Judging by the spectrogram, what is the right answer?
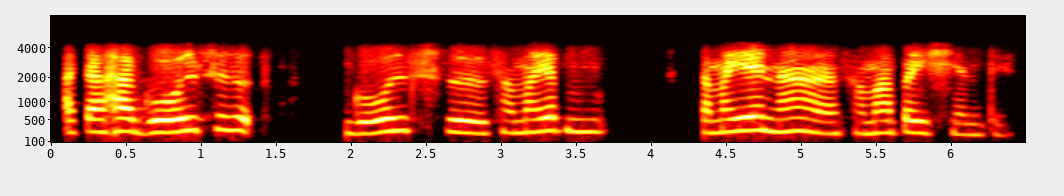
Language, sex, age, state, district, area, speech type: Sanskrit, other, 18-30, Andhra Pradesh, Chittoor, urban, conversation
